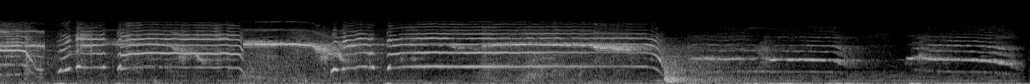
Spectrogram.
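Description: Screaming from a film, two people shrieking at the top of their lungs in a time-machine scene, loud harmonic wails that rise, break off and resume, with some cat-like yowling quality throughout.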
